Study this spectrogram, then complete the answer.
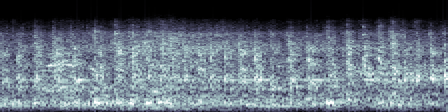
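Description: Farmtrac tractor engine revving hard at full throttle, a loud continuous dense roar with a steady rapid pulsing texture, close and unbroken, no voices.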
